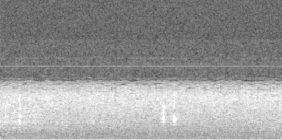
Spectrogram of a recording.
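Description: Steady hiss and low hum of a video-call audio line, with a couple of faint clicks.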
